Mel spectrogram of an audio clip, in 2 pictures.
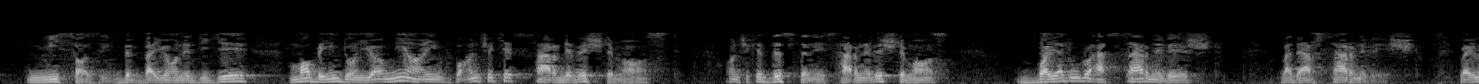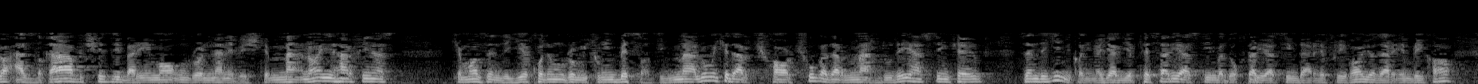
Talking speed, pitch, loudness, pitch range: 145 wpm, 110 Hz, -24 LUFS, 100-130 Hz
